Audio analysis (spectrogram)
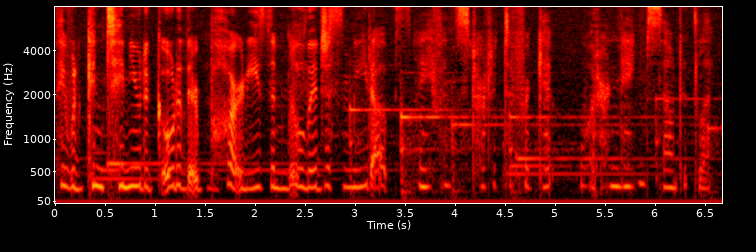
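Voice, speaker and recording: Soft, hesitant, troubled teenage girl. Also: high voice, flat delivery, moderate pace. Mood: grieving. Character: troubled, apologetic teenage girl haunted by grief. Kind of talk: visual novel voice acting. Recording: music behind the voice.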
